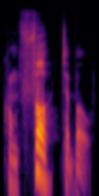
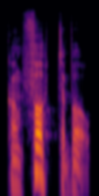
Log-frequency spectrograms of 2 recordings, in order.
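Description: First: The stress falls on a later syllable. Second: The same.

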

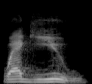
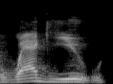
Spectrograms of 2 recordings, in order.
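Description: First: The g is followed by a clear y sound. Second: The same.

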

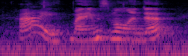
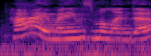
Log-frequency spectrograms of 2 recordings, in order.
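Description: First: It is said in a plain, ordinary way. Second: It is said in a dramatic, excited way.

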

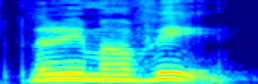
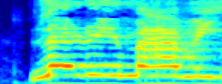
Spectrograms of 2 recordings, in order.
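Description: First: It is said in a calm, plain tone. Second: It is said in an aggressive, urging tone. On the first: It asks someone to hand over the gun. The speaker calls it right. "It was, let him have it. Just give him the gun back" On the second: It urges someone to shoot. The speaker calls it wrong.

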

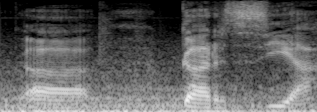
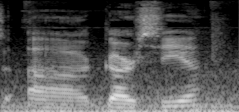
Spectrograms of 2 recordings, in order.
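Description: First: The name is said with a Spanish accent. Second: The name is said with an English accent.

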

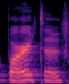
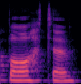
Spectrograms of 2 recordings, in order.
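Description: First: It is said with her natural goiano R. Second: The R is changed to hide the goiano accent.

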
